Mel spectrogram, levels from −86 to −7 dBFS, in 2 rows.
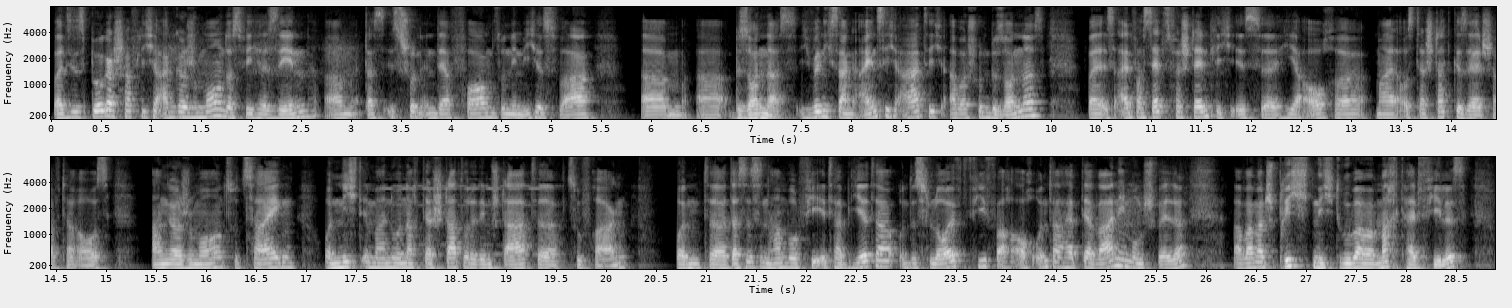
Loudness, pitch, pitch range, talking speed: -27 LUFS, 120 Hz, 110-135 Hz, 165 wpm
